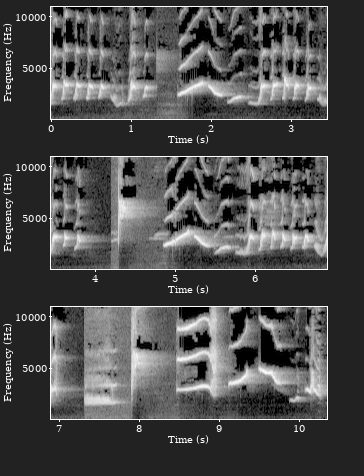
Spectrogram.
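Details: Wild-caught Oriental magpie-robin in full song with many fill-in phrases, used to stir other birds into singing and fighting spirit. Rapid runs of clear whistled notes, arched slurs and sharp high chips pour out almost without pause, with one brief rasp.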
